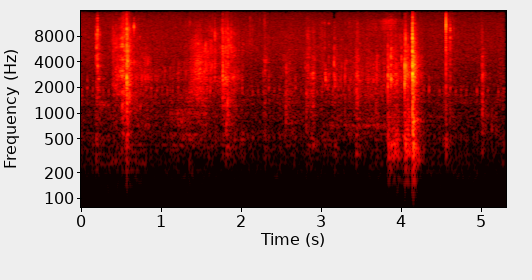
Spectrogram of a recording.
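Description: A person chewing a mouthful of chicken sandwich and waffle fries close to the microphone: soft, irregular wet mouth and crunch sounds, with a brief cluster of louder clicks about four seconds in.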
